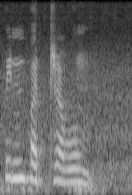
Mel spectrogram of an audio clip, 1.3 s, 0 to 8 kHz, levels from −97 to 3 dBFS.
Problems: constant background noise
